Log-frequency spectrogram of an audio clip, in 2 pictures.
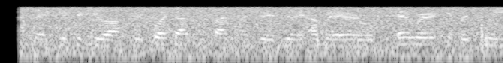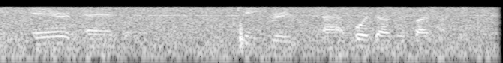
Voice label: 122 925MHz, scanner radio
